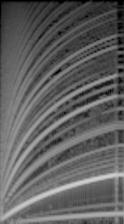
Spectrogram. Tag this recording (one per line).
hard-disk
hard-drive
